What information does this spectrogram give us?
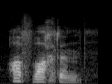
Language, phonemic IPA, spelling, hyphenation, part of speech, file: Dutch, /ˈɑfʋɑxtə(n)/, afwachten, af‧wach‧ten, verb, Nl-afwachten.ogg
- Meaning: 1. to wait (for), to await 2. to expect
